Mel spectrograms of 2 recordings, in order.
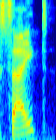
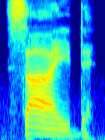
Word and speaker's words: side: Okay, give me a D sound there. You pronounce the T, saying sight. Okay, it is side.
